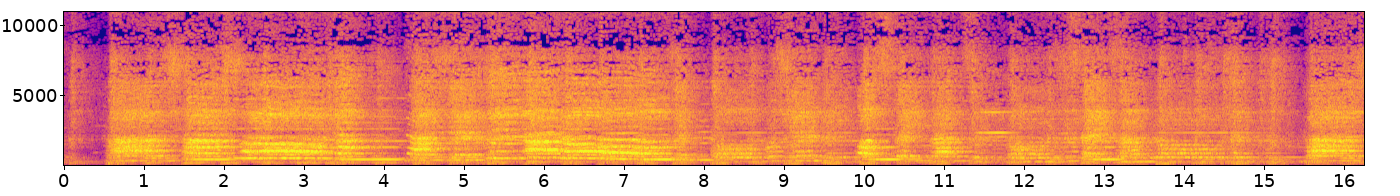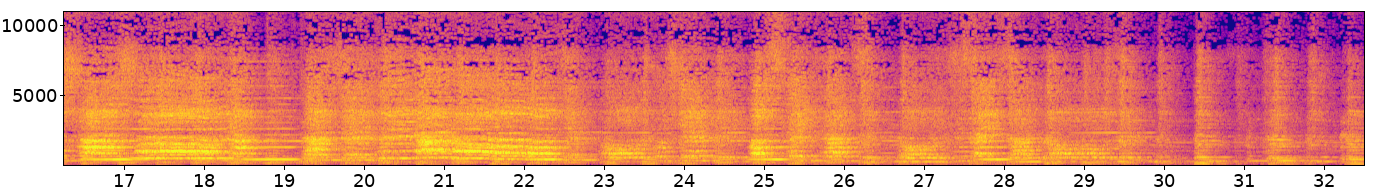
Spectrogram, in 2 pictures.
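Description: Large mixed choir of children and adults singing together in harmony, with a brief break between phrases just after the start and another around the middle.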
